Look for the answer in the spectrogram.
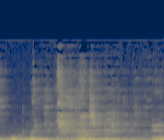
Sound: chuckles from audience

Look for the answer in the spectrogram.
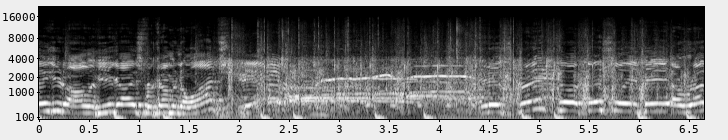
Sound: clapping

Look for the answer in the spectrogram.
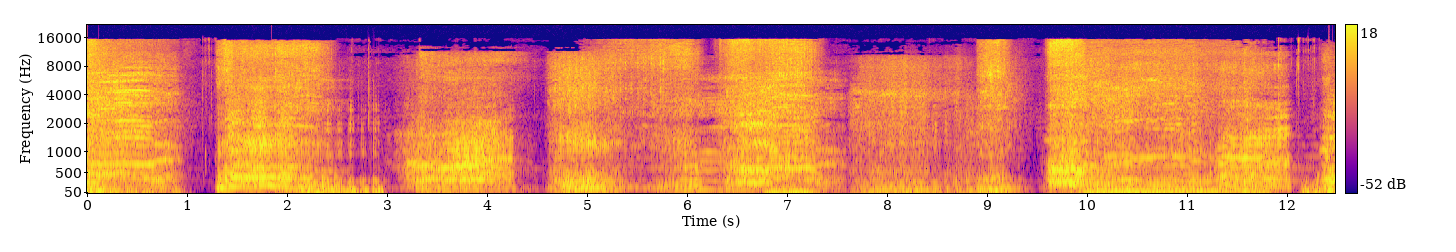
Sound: triceratops Sounds; carcharodontosaurus and Triceratops Sounds

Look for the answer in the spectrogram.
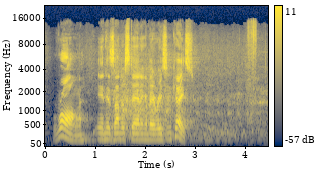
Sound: laughter

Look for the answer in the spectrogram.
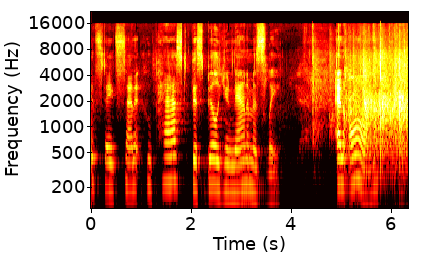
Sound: applause

